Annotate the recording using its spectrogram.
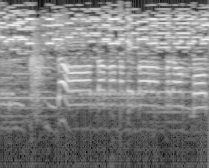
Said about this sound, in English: Oh, cell phone ringing, obviously, right? And other such sounds.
